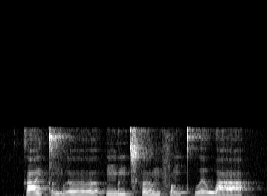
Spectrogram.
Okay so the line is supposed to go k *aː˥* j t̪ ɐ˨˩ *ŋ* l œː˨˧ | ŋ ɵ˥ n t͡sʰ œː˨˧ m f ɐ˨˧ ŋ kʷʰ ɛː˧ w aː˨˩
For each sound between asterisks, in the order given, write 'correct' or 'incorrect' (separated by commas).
incorrect, correct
